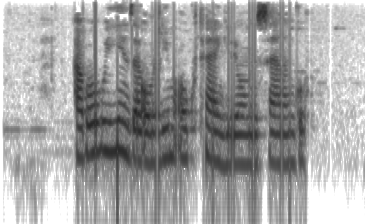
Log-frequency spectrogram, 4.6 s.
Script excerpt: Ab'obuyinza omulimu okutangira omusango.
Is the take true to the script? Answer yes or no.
yes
